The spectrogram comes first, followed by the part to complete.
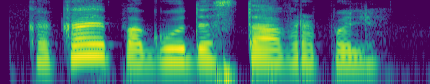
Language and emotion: Russian, neutral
